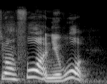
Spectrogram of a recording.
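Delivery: put-on Newcastle accent, pitched high.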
